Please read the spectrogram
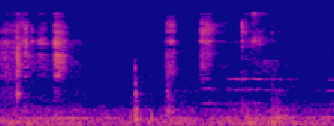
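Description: Faint rustling and scraping of paper textbook pages being handled, with a soft click about a second in.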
